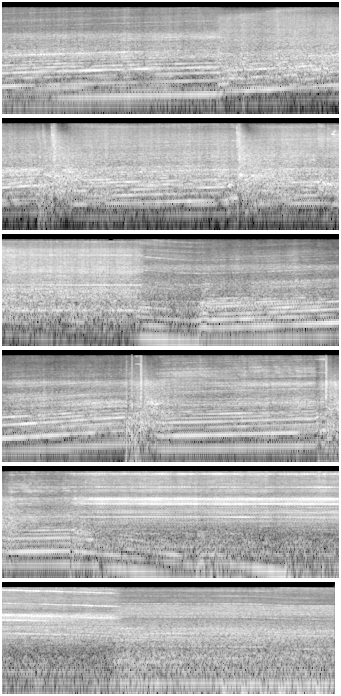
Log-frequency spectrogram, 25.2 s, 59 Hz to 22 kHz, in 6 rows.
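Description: Turbocharged BMW S54 straight-six in an E30 M3 making a full-throttle pull on a chassis dyno, revving up through the gears, its pitch climbing again after each brief break for an upshift. Near the end it winds down and settles to a steadier, lower note.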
